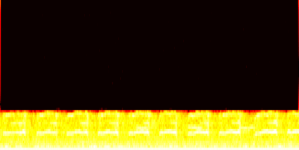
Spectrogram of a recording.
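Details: Hungry young sparrowhawks being fed: thin, slightly rising notes repeated rapidly, about three per second, over a steady broad hiss.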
